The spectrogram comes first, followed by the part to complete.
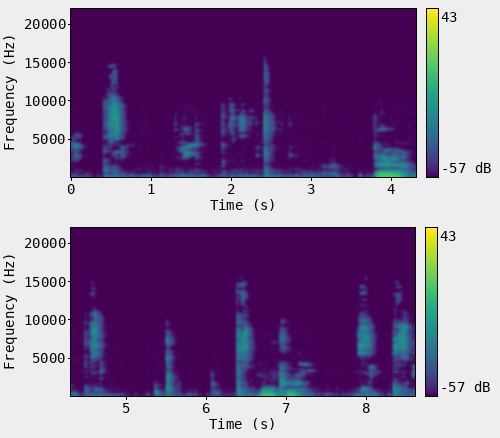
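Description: Faint, scattered clicks and taps of a stylus pen on a drawing tablet as brush strokes are laid down, with a short mumbled "yeah, uh" about four seconds in.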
